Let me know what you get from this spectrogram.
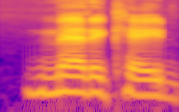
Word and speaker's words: Medicaid: Medicaid benefits. Am I saying that right? – Yeah.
